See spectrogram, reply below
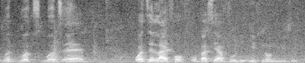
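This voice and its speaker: A man's voice: medium pitch, moderate pace. A man asking casual interview questions, informal and often rephrasing what he asks. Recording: clearly noisy background ambience.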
